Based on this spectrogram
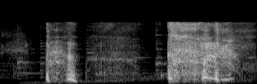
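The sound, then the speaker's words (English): Two loud, painful coughs: a short harsh one, then a pause and a longer, rougher, hacking cough. No one speaks. “Oh my god, it feels like I get stabbed every time I fucking cough.”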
